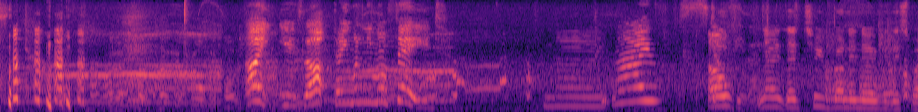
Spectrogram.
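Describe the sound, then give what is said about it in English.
Several chickens cluck and squawk in a busy, overlapping stream of calls, some short and choppy, others drawn-out and rising, as the flock mills around feeding. “I can only pick my chickens up when they're frightened out of their skin.”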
